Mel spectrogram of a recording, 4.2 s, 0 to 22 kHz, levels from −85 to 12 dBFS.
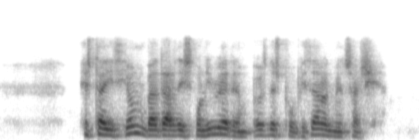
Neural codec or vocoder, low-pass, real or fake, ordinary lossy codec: codec, 16 kHz, 0.8 kbps, ZipCodec; 7.2 kHz; fake; Opus, 24 kbps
